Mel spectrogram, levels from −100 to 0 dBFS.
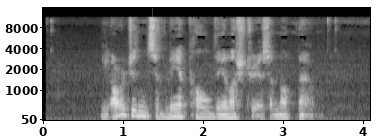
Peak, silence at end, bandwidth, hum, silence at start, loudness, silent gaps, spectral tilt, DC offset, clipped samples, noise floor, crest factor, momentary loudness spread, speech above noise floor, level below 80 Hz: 0 dBFS; 0.4 s; 12 kHz; none; 0.1 s; -18 LUFS; none; -3.5 dB/octave; under 0.1%; under 0.1%; -53 dBFS; 20 dB; 20 LU; 34 dB; -46 dBFS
